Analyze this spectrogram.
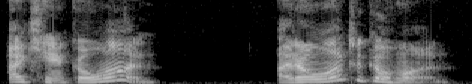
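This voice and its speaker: A woman's voice: on the low side, a little slow, vocal fry, darkish tone. A woman voicing a distraught young woman who pleads tearfully in a raised voice. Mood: pleading.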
